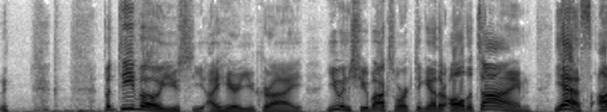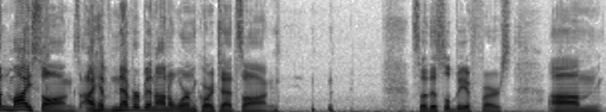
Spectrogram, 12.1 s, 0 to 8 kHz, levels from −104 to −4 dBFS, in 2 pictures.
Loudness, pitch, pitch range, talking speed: -12 LUFS, 150 Hz, 125-175 Hz, 180 wpm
